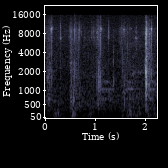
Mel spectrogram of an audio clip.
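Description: Footsteps of a person walking on a paved street, about two steps a second.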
